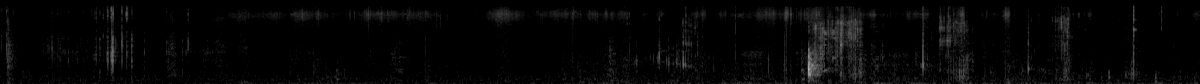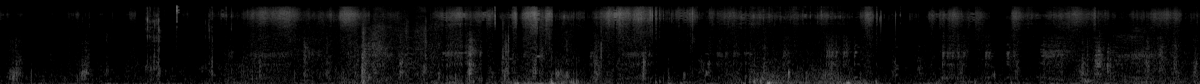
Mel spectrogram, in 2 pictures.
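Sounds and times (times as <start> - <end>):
crisp crunching bites of lettuce: 0.0 - 2.0, 6.0 - 14.8
wet chewing and lip smacks: 6.3 - 14.4.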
